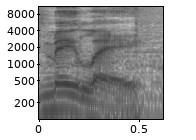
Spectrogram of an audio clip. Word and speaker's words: melee: veg can't do it you say melee or may lee it's melee like l-a-y i i i hear it pronounced frequently melee or mali but it's melee i think pretty sure pretty certain um so if i play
